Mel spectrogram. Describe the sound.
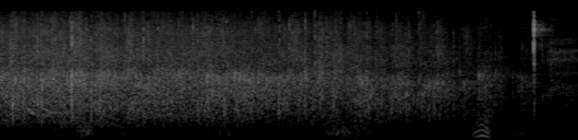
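An audience claps in a dense, steady round of applause that holds at a fairly loud level, with a few scattered voices and whoops rising through it before it begins to thin.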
